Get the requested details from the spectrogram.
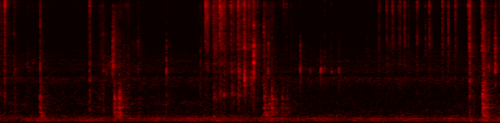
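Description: A metal blade scrapes and shaves curls off the edges of a solid white bar of soap held in the hand. The result is a quiet series of crisp, bright scratches and clicks, coming in scattered clusters over a faint low hum.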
